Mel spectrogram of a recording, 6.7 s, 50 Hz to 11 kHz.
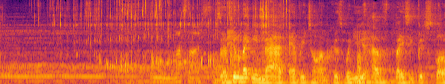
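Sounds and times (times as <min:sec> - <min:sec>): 
drink poured close to the microphone: 0:00.0 - 0:04.9
speech: 0:02.3 - 0:06.6.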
